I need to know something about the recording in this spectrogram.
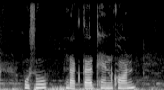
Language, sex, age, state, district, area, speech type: Santali, female, 18-30, West Bengal, Paschim Bardhaman, rural, spontaneous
